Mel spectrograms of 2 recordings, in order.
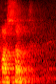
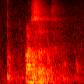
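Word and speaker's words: قَسَتْ: So in the pronunciation, this waw drops out, it is not pronounced. So the word is left qasat. Qasat.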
